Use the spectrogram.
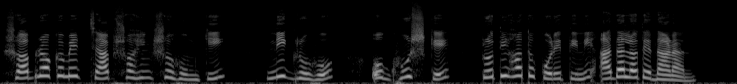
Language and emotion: Bengali, neutral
